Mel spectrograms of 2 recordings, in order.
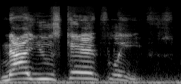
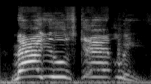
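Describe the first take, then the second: First: Slow, drawn-out mock threat; mock menace. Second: Higher, slow, drawn-out mock threat; emphatic mock menace. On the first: Warning those who ignored the chance to leave, slow mock menace. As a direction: draw it out, trapping the listener. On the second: Telling those who stayed they are trapped, higher slow mock menace. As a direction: raise it and stretch every word as a threat.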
